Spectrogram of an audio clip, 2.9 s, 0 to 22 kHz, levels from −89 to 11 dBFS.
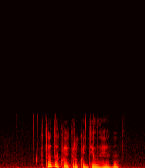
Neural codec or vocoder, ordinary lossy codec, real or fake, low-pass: none; none; real; 7.2 kHz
